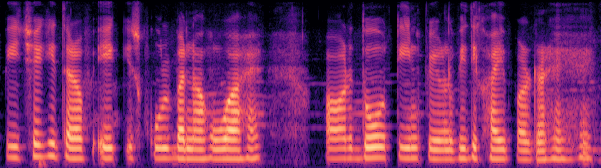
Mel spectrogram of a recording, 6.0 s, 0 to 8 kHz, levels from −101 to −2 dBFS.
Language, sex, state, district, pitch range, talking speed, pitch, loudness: Hindi, female, Uttar Pradesh, Lalitpur, 170-190 Hz, 170 wpm, 180 Hz, -20 LUFS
